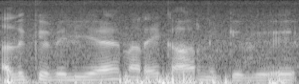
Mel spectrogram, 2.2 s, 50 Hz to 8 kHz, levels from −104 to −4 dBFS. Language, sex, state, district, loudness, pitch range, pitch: Tamil, male, Tamil Nadu, Kanyakumari, -18 LUFS, 100-110 Hz, 105 Hz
